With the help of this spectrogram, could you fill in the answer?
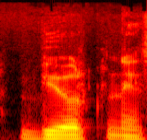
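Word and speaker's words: Bjerknes: So, B J E R K N E S you would pronounce it as Jerkkins. It is not Jerkkins, it is Bjorknes.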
